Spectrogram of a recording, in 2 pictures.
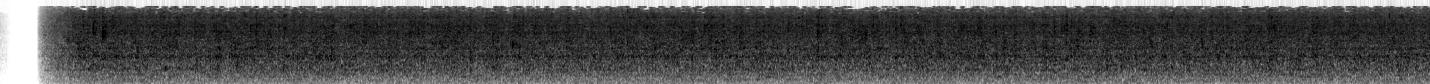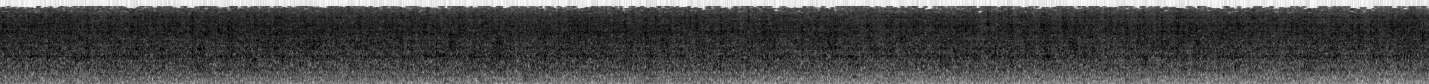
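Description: Steady rain falling, an even, unbroken hiss of many drops. It starts abruptly a moment in, after a brief silence.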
